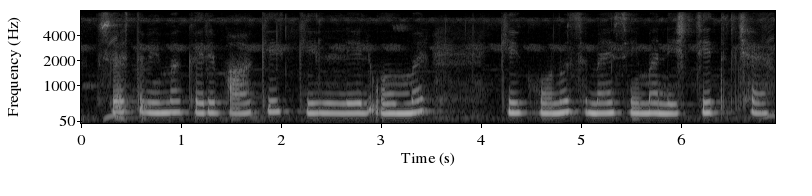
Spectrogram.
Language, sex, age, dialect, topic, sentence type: Maithili, female, 41-45, Bajjika, banking, question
